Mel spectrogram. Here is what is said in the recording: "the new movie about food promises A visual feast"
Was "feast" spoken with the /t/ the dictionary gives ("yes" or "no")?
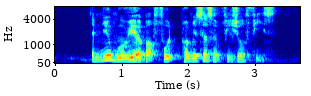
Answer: no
